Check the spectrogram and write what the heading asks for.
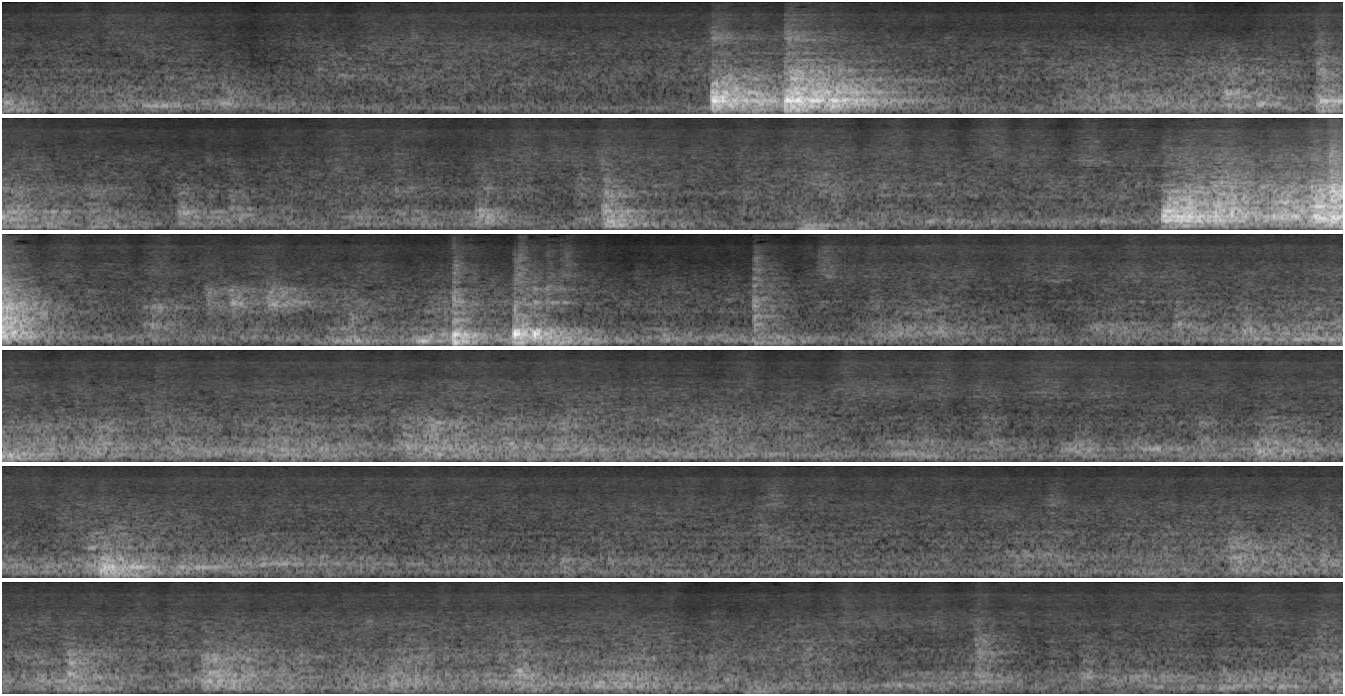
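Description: Hand-scrubbing the soot-blackened outside of a large metal wok, a steady rasping with a few louder strokes about three, ten and twelve seconds in.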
